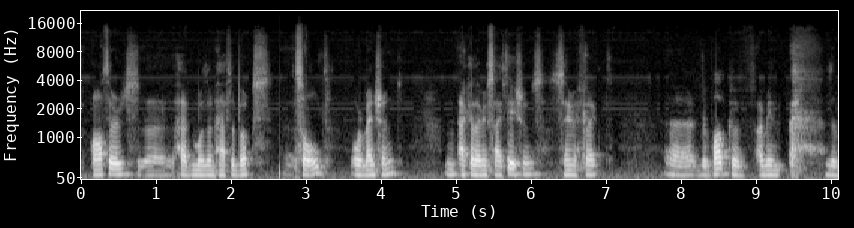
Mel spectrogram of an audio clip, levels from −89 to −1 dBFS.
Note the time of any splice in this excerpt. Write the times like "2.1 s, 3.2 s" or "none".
none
